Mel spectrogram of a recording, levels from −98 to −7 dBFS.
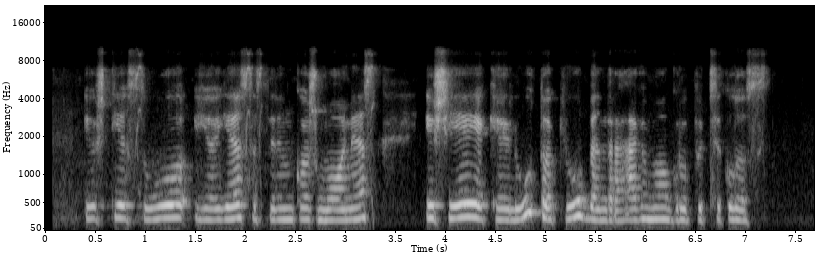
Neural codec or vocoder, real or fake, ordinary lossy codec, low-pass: none; real; Opus, 16 kbps; 7.2 kHz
